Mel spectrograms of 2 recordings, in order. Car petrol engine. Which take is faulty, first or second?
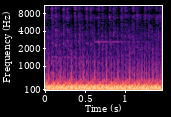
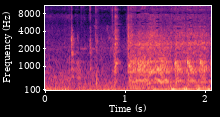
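second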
